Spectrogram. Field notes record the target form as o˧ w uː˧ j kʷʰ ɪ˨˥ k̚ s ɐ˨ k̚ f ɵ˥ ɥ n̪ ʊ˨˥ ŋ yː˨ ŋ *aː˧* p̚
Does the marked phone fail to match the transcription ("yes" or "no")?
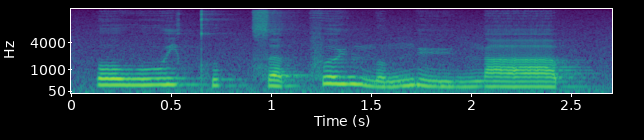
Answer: no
